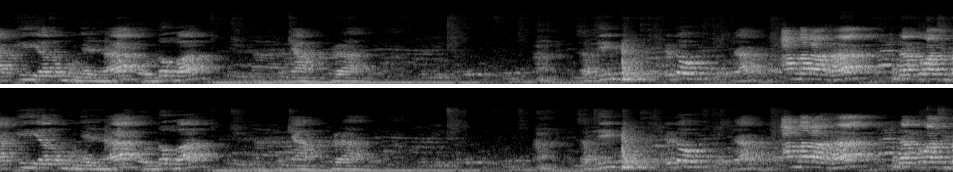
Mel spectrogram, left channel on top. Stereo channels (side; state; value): left; noise; hiss, 30 dB below the sound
